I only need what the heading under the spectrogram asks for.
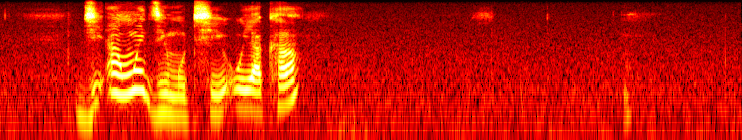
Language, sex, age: Venda, male, 20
